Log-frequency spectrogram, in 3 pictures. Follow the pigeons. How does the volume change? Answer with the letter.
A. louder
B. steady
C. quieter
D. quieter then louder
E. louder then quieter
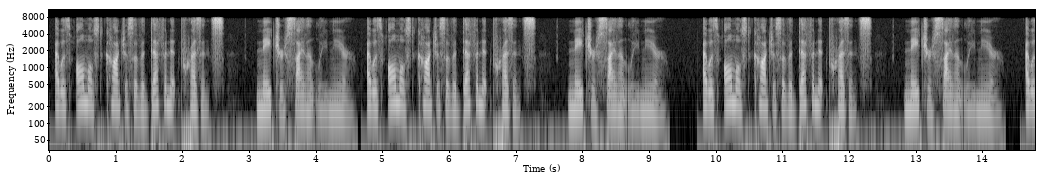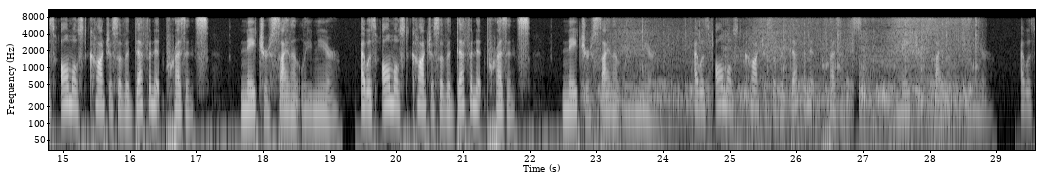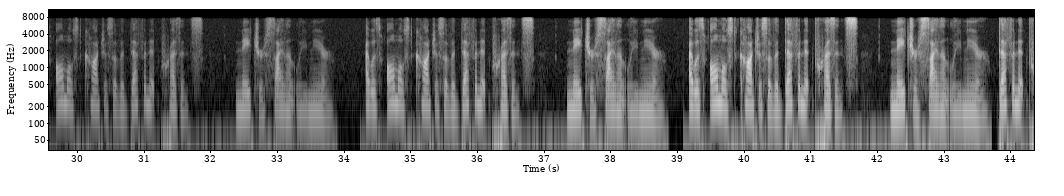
A.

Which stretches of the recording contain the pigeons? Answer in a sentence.
The pigeons can be heard from 22.8 to 28.9 s.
